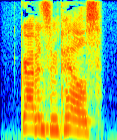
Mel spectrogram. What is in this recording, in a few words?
take pills, survivor voice teen girl; source engine; left 4 dead 2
